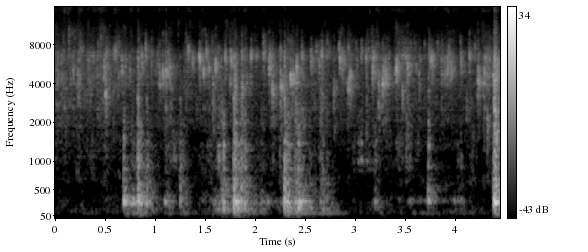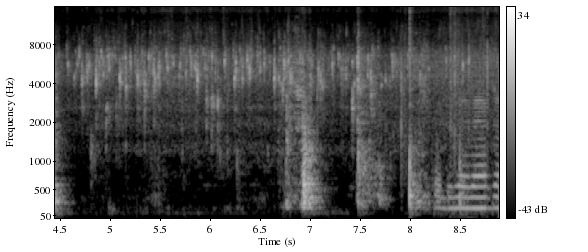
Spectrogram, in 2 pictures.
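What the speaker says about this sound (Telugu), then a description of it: "ఉల్లిపాయలు వేగుతున్నాయండి" Onions and green chillies frying in hot oil, a close crackling sizzle under repeated scrapes and stirs of a spoon in the pan, with a short metallic rattle at the end.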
